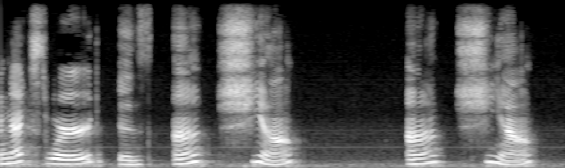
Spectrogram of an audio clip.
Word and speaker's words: chien: Un chien. And notice we really don't pronounce the N at the end at all because we're careful for one reason.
